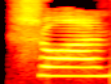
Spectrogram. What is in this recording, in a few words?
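"shuan", Putonghua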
